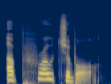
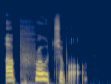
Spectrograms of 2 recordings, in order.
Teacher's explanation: The stress is on the second syllable, approachable.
